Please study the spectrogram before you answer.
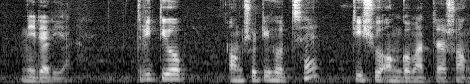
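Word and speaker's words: Cnidaria: এটির নাম হচ্ছে নিডারিয়া। সি দিয়ে শুরু হলেও এর উচ্চারণ নিডারিয়া।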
